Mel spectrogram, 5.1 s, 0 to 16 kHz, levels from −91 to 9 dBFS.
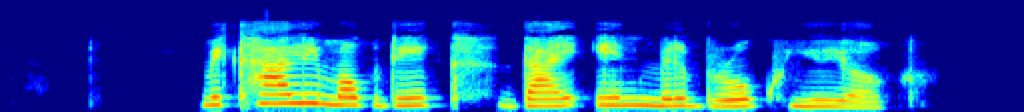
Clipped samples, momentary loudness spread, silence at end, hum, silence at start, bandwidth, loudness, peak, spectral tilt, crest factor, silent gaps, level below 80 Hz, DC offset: under 0.1%; 11 LU; 0.7 s; none; 1 s; 7.6 kHz; -17 LUFS; 0 dBFS; -6.5 dB/octave; 18 dB; none; -62 dBFS; under 0.1%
